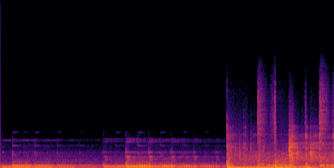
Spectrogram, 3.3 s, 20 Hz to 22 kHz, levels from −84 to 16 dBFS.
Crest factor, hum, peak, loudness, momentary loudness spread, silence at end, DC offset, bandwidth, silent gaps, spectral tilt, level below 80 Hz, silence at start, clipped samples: 14 dB; none; -2 dBFS; -18 LUFS; 12 LU; 0 s; under 0.1%; 11 kHz; none; -6.5 dB/octave; -22 dBFS; 0 s; under 0.1%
